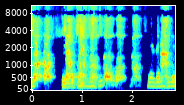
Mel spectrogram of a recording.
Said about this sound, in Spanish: y perdonad es mi perro. Nada, pero es normal que los perros saltan, sobre todo ante timbres eh,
